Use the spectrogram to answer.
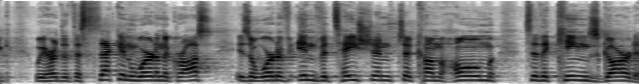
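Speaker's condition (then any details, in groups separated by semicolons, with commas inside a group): No condition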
